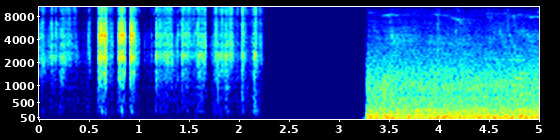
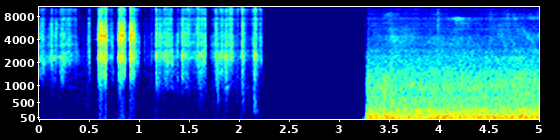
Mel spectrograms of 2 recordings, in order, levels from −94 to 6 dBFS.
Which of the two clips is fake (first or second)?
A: second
